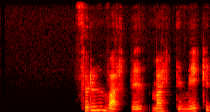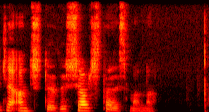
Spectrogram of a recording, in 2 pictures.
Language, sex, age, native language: Icelandic, female, 50-59, Icelandic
